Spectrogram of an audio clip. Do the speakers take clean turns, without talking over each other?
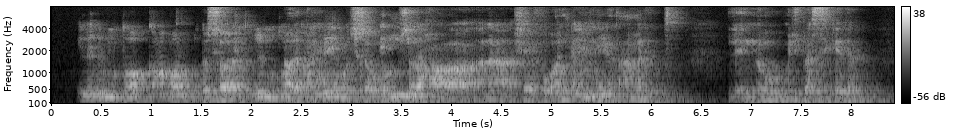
No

